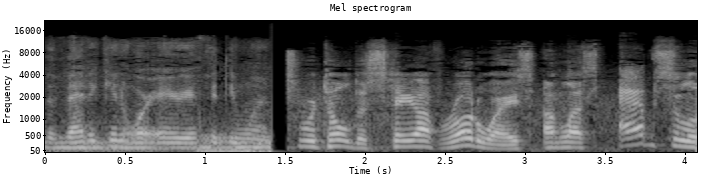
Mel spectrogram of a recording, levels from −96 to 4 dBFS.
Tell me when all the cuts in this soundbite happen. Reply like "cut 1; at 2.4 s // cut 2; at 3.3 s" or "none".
cut 1; at 1.5 s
